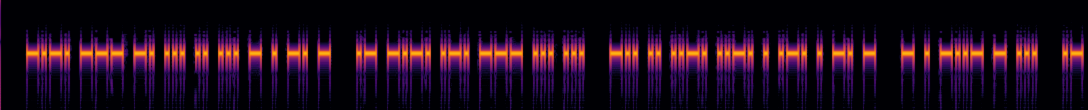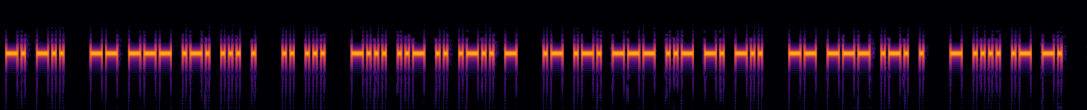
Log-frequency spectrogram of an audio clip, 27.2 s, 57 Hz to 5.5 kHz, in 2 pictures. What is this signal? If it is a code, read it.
Morse code, heard as a keyed tone, about 25 wpm, 600 Hz. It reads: CONSISTENT ACROSS DIFFERENT TEXTS AND MORSE IS BUILT AROUND MORE THAN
